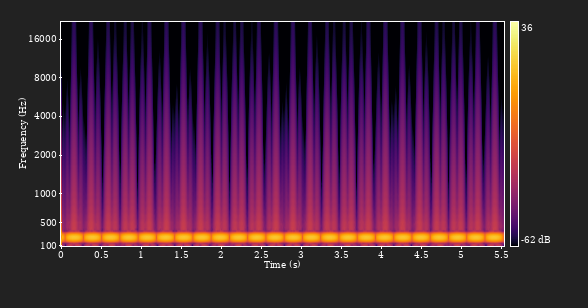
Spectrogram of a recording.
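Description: A steady low electronic tone, pulsing evenly about four to five times a second, played as the supposed frequency at which cats purr.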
